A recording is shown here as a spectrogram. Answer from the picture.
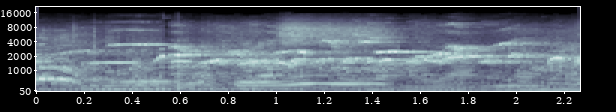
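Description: White-rumped shamas (murai batu) singing over one another: several overlapping whistled phrases of rising and falling notes and chirps, with people's voices behind.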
